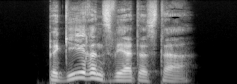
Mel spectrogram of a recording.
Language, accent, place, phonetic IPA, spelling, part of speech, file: German, Germany, Berlin, [bəˈɡeːʁənsˌveːɐ̯təstɐ], begehrenswertester, adjective, De-begehrenswertester.ogg
- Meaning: inflection of begehrenswert: 1. strong/mixed nominative masculine singular superlative degree 2. strong genitive/dative feminine singular superlative degree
